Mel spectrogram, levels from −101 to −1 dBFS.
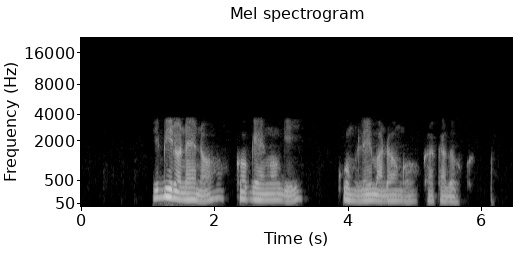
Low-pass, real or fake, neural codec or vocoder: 3.6 kHz; real; none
